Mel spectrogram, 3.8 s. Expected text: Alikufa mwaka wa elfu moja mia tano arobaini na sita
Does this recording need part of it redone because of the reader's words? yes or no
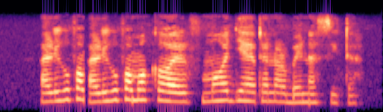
yes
